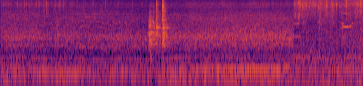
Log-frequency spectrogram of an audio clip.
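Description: Diesel engine of an Ahlmann wheel loader running steadily, its pitch rising slightly just before halfway as it works, with a short clatter a little over two seconds in.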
